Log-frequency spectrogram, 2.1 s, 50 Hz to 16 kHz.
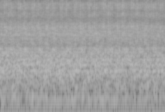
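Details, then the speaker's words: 2003 Ford Excursion Limited, 7.3L Powerstroke diesel, idling with the hood open: a steady, even diesel clatter with no misses or knocks standing out, and no smoke. It idles healthy. "You can hear it run back here. It sounds like a 7.3 diesel. Doesn't blow smoke or anything."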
